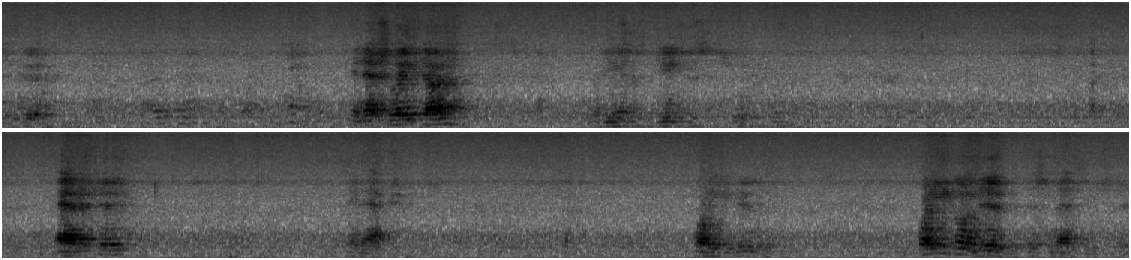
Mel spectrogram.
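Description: An elderly man speaks in short bursts with long pauses, in a room with a slight echo.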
